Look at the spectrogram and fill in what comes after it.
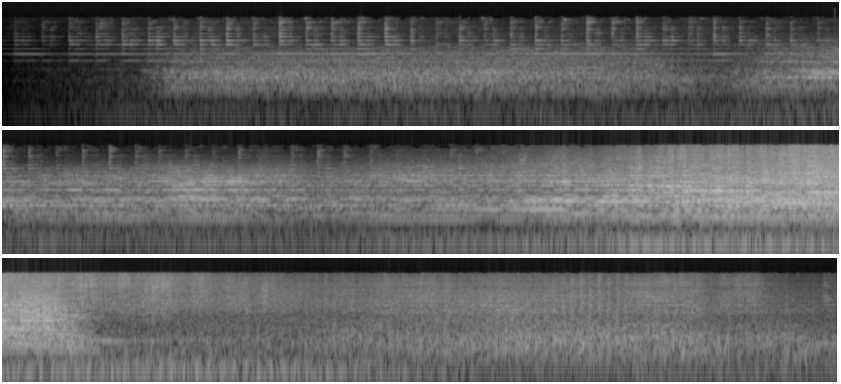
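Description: Train horn sounding in two long blasts, the second louder and dropping a little in pitch before cutting off abruptly, followed by the steady rumble and clatter of the train passing by.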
